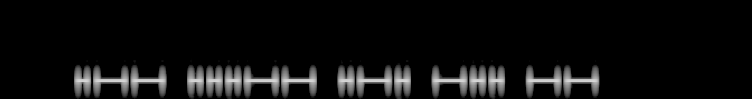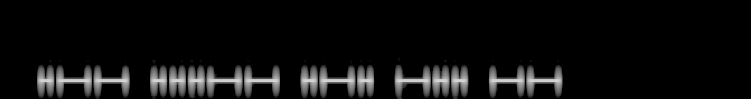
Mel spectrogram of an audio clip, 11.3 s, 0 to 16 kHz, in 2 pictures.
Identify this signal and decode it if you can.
Morse code, heard as a keyed tone, about 17 wpm, 700 Hz. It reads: W3RDM W3RDM
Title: USA Call Signs - 5 Characters - Repeated 2x - 17wpm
